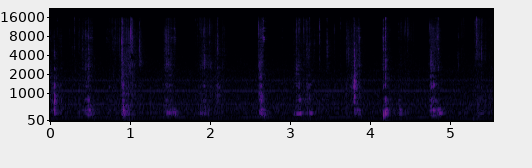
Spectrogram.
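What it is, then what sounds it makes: Bubbly slime pressed with a fork. Red bubbly slime is pressed again and again with the tines of a white plastic fork, leaving rows of holes. Each press gives a short, bright, crackly squish of popping bubbles, with soft quiet gaps between presses.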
